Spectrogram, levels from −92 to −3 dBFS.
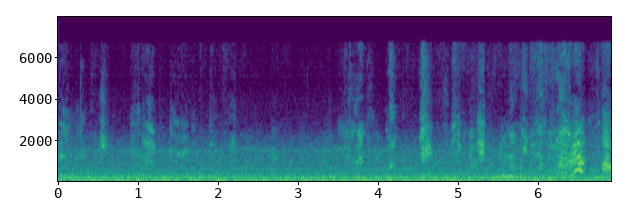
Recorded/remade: remade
